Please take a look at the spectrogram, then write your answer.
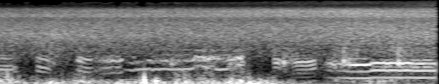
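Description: Several chickens cluck and murmur nearby, overlapping soft calls and drawn-out notes against a low outdoor background.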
